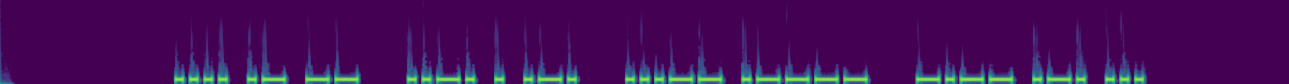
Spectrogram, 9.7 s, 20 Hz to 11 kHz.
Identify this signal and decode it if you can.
Morse code, heard as a keyed tone, about 22 wpm, 700 Hz. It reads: HAM FER 31 YRS
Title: Practice QSO - Exchange 3 - More Info - 22wpm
